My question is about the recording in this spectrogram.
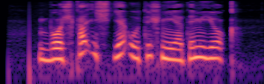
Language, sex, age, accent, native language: Uzbek, male, 30-39, Buxoro, Uzbek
